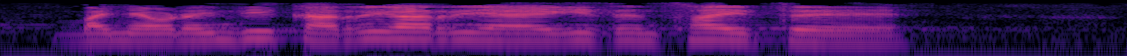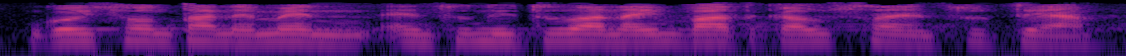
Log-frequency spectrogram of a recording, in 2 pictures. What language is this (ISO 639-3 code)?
eus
